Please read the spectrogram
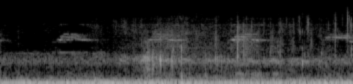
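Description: Outdoor ambience: a steady low rumble, with short high chirps about once a second and a few light clicks near the middle and the end.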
